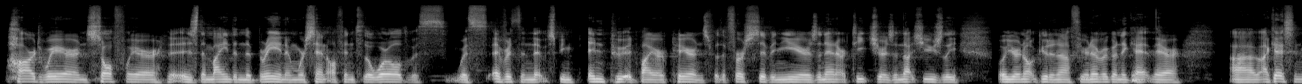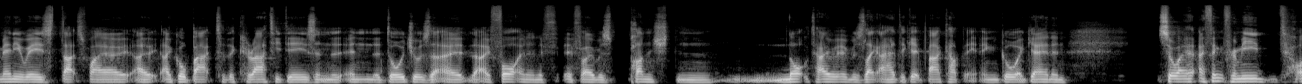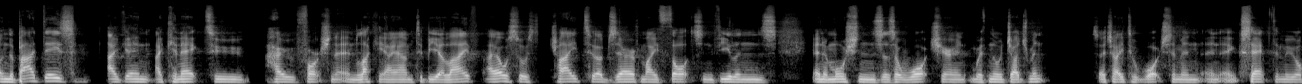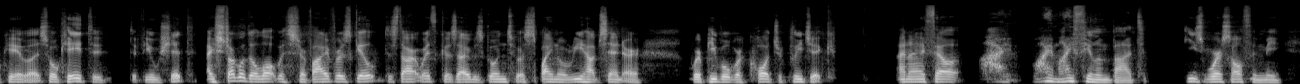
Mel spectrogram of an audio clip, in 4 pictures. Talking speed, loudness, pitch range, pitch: 225 wpm, -18 LUFS, 110-125 Hz, 115 Hz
